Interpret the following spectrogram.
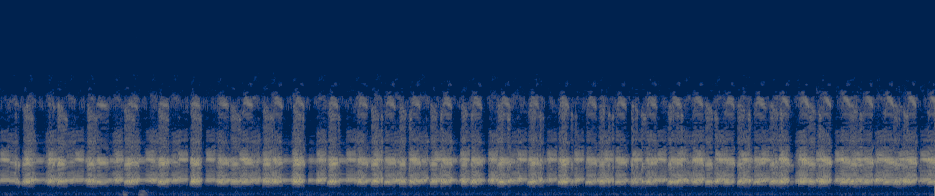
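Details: Frogs calling in a dense, continuous chorus of rapid rasping croaks that overlap without pause, steady in loudness, with a bright buzzy texture throughout.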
